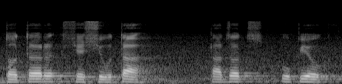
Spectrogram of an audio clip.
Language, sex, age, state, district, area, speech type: Goan Konkani, male, 45-60, Goa, Bardez, rural, spontaneous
